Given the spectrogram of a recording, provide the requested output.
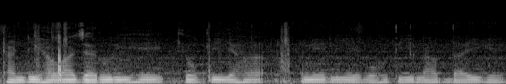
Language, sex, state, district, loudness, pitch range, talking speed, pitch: Hindi, male, Madhya Pradesh, Dhar, -21 LUFS, 105-110 Hz, 140 wpm, 105 Hz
